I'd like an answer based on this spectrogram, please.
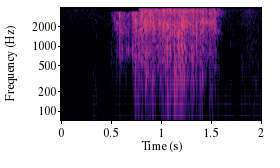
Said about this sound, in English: Now ball that down. Now look away from your TV. Ball that piece of paper up. Ball it up. Let me hear it. Ball up.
